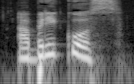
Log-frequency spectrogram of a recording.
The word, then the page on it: albicocca: /al.biˈkok.ka/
